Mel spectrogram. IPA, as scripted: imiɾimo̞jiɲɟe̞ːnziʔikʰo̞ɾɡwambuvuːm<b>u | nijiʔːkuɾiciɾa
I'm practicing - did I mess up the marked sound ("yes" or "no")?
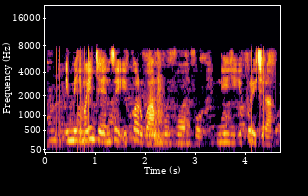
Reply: yes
